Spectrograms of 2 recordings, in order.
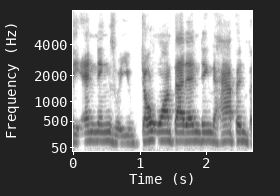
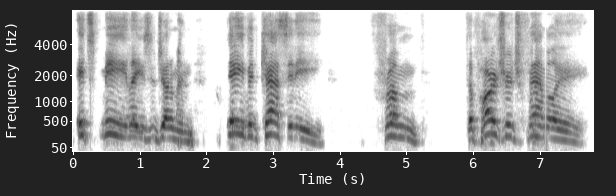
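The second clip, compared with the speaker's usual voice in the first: loud, higher showman intro; grand announcement; 5 semitones higher, 5 dB louder than usual. Retold or imitated. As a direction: present himself like a star. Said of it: "David opens the door and goes".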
